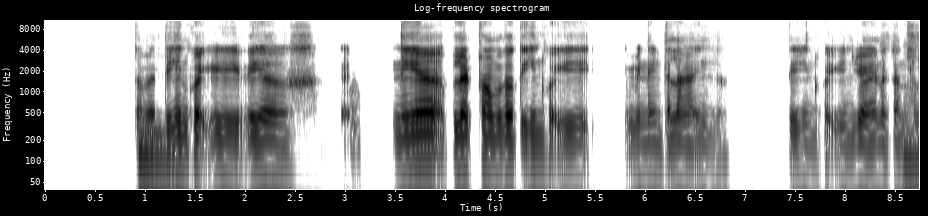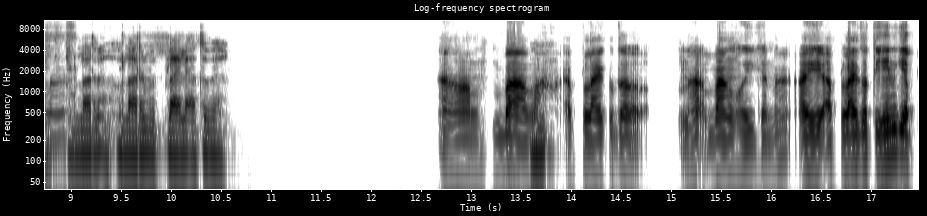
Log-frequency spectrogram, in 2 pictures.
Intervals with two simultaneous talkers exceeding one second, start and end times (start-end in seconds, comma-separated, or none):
none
